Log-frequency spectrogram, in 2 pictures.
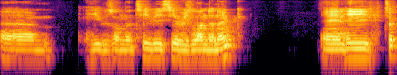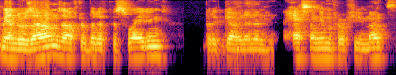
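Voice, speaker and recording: In a New Zealand accent, a man talks at a medium pitch with fairly even intonation. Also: moderate pace. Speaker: tattoo artist. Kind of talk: casual chat.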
